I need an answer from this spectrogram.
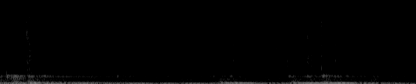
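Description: Faint typing on a computer keyboard: a few sparse, soft clicking keystrokes spread unevenly over a low, steady background hum.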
